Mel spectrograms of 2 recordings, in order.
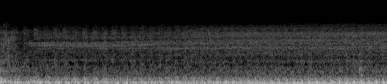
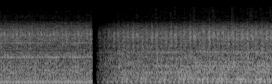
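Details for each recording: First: Nissan Bluebird first start after head gasket and water pump replacement. Rough cranking and stumbling firing with a high, steady screech that falls away as it dies. Caused by one valve clearance set far too tight, then reset. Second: Nissan Bluebird after head gasket replacement, first successful run: smooth, even idle with steady low beat and one brief dropout, settling quickly; runs cleanly, though coolant leaks from thermostat housing.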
